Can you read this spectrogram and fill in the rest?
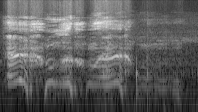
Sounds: respiratory sounds, cough

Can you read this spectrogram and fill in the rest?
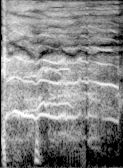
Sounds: cough, respiratory sounds

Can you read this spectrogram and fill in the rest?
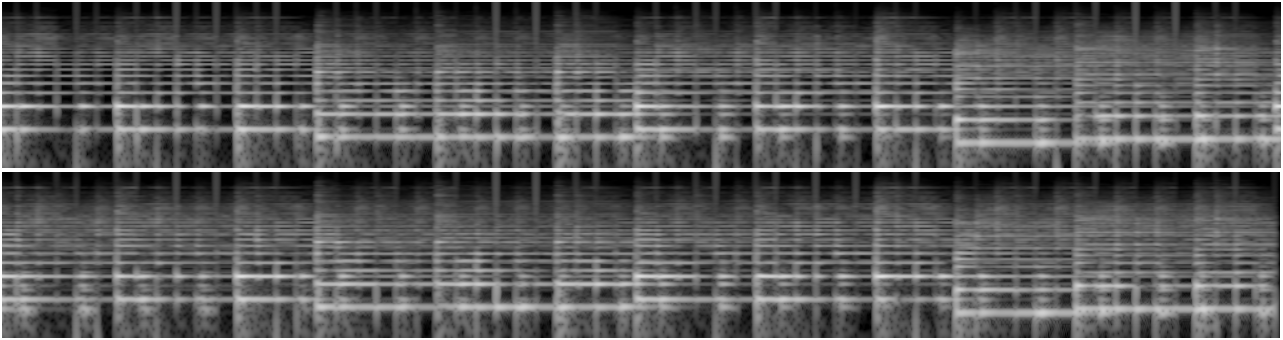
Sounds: piano, musical instrument, keyboard (musical), music

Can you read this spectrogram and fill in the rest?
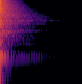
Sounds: music, cymbal, hi-hat, musical instrument, percussion

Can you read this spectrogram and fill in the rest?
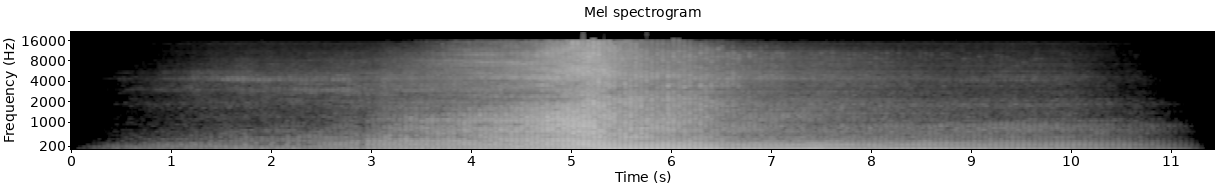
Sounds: vehicle, motorcycle, motor vehicle (road)

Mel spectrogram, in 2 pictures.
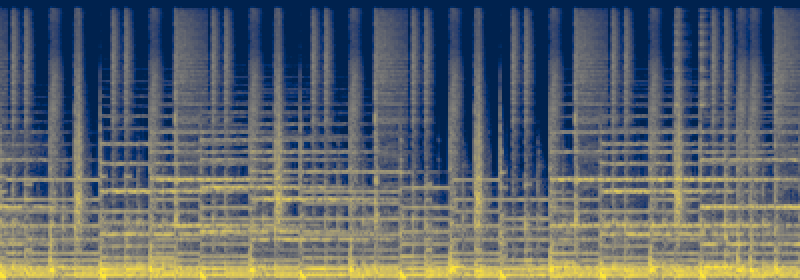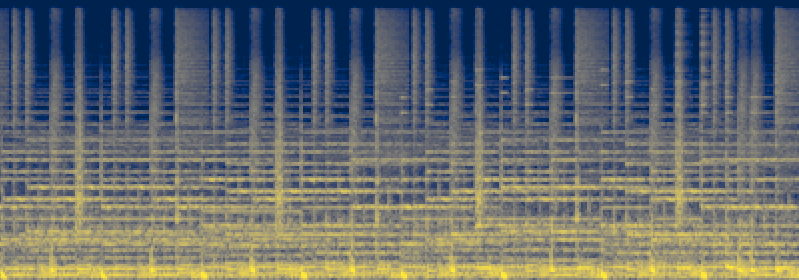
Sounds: organ, musical instrument, music, keyboard (musical)

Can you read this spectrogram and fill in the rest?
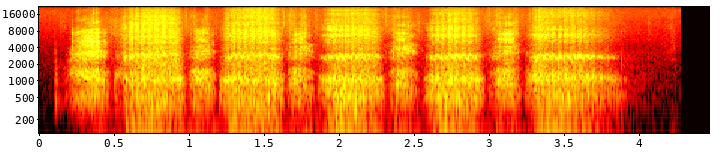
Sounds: breathing, respiratory sounds

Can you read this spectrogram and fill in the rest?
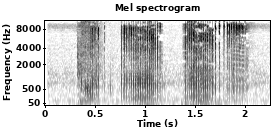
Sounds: fart

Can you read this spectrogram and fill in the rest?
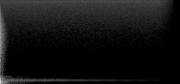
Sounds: bass drum, music, drum, percussion, musical instrument

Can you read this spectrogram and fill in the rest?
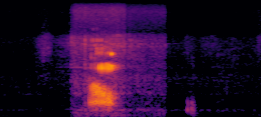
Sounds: animal, wild animals, frog

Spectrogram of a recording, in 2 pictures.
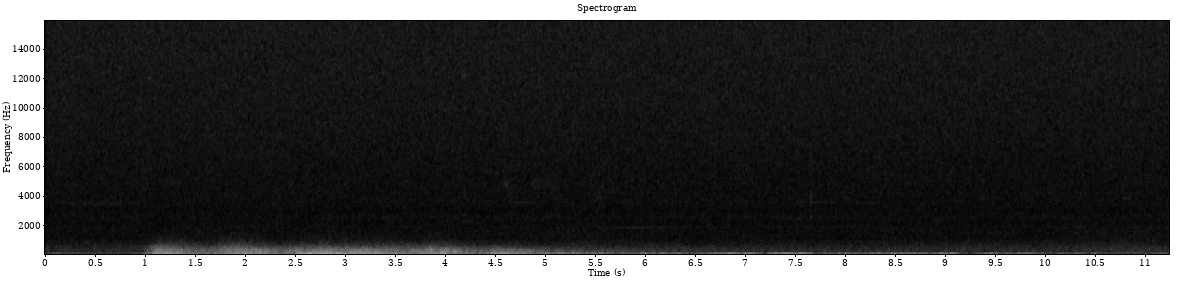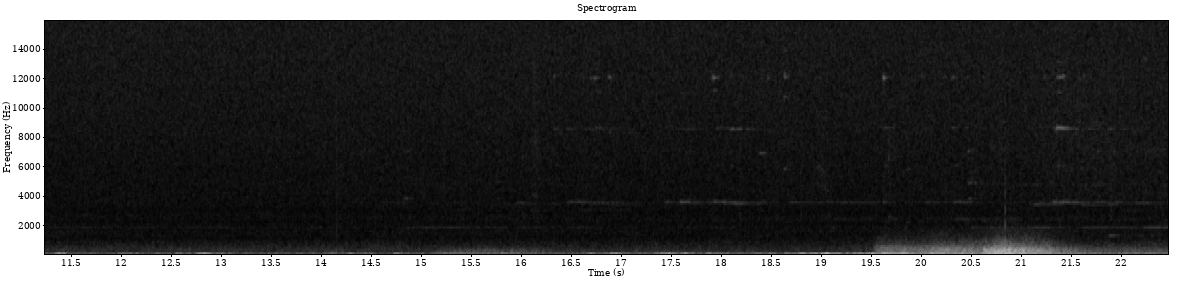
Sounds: thunder, thunderstorm

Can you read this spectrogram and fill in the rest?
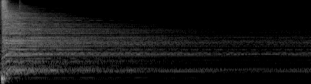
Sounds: music, musical instrument, hi-hat, cymbal, percussion

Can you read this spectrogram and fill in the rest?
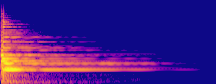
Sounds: piano, music, keyboard (musical), musical instrument

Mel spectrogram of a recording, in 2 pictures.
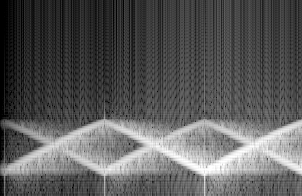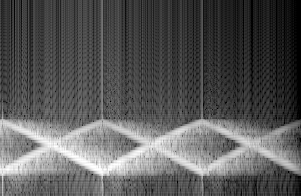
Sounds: vehicle, alarm, siren, motor vehicle (road)

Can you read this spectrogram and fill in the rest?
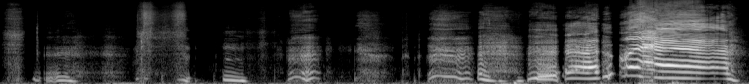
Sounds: sobbing, human voice

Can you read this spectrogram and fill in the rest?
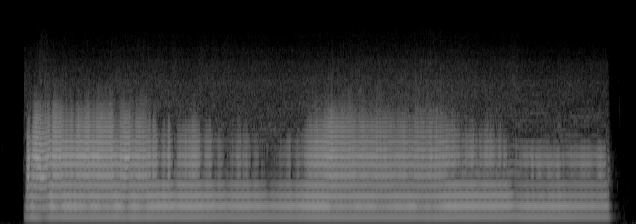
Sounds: music, trumpet, musical instrument, brass instrument

